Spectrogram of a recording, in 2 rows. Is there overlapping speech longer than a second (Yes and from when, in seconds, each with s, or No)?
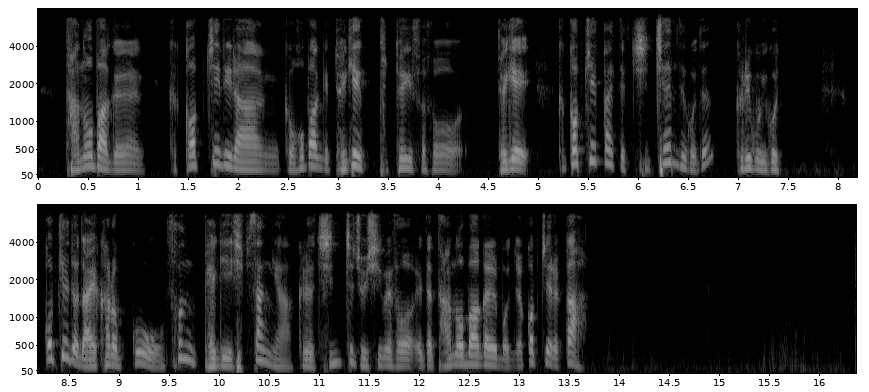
No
